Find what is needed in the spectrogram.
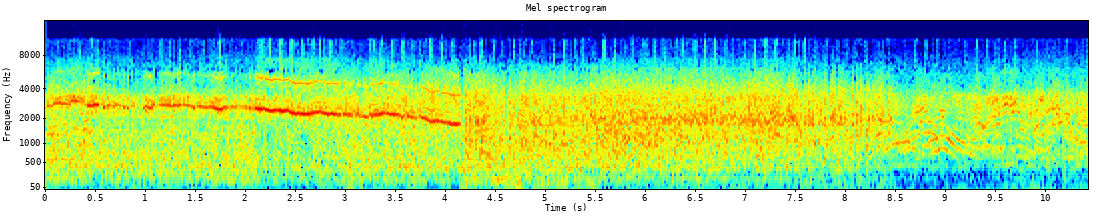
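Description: A cartoon falling-bomb whistle glides slowly down in pitch for about four seconds, then breaks into a long explosion rumble. Near the end, crowd voices come in.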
